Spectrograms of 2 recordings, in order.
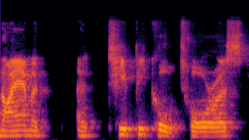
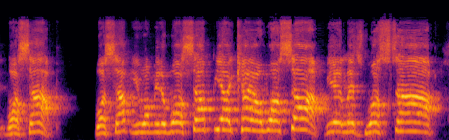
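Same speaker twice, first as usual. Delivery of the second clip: much higher and louder, building to a shout; mock excited; 11 semitones higher, 9 dB louder than usual. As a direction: play it as cheerful over-the-top enthusiasm. Mishears wash up, mock excitement.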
